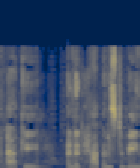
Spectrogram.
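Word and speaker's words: ackee: give you a hint it rhymes with khaki it's called an aki and it happens to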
